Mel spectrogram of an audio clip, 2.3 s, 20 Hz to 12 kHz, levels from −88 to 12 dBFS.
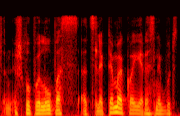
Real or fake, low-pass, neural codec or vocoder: fake; 7.2 kHz; codec, 16 kHz, 1 kbps, X-Codec, HuBERT features, trained on LibriSpeech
